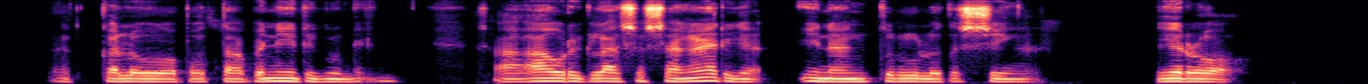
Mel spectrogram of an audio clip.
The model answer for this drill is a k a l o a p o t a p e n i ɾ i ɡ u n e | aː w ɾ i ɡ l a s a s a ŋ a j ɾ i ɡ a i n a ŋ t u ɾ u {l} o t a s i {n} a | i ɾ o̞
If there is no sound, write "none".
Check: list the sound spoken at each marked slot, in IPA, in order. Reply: l, ŋ

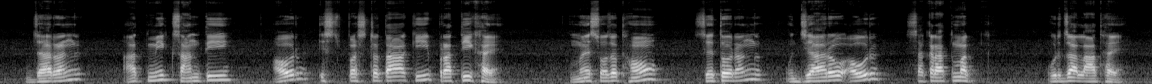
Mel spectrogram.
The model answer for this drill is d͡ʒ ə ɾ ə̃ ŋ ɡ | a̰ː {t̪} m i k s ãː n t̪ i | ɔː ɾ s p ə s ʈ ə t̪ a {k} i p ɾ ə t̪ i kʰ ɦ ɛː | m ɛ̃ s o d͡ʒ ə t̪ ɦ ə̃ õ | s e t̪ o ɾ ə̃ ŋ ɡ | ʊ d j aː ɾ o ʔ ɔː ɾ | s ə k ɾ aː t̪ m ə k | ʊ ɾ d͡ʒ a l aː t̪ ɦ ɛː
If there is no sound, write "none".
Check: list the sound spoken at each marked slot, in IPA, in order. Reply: t̪, k

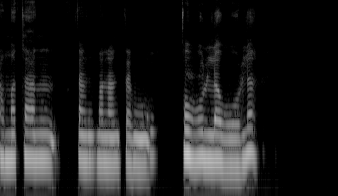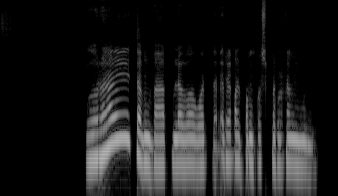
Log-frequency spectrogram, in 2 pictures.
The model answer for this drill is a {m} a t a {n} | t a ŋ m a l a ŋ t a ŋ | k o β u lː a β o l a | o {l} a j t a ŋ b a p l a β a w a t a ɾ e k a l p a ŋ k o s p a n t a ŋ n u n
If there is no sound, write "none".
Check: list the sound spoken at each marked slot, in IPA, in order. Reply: m, n, ɾ

